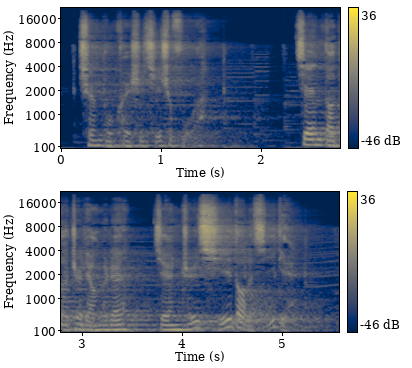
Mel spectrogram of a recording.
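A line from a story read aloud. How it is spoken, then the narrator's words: Sighing with emotion. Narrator (Chinese): 陈南慨叹呐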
